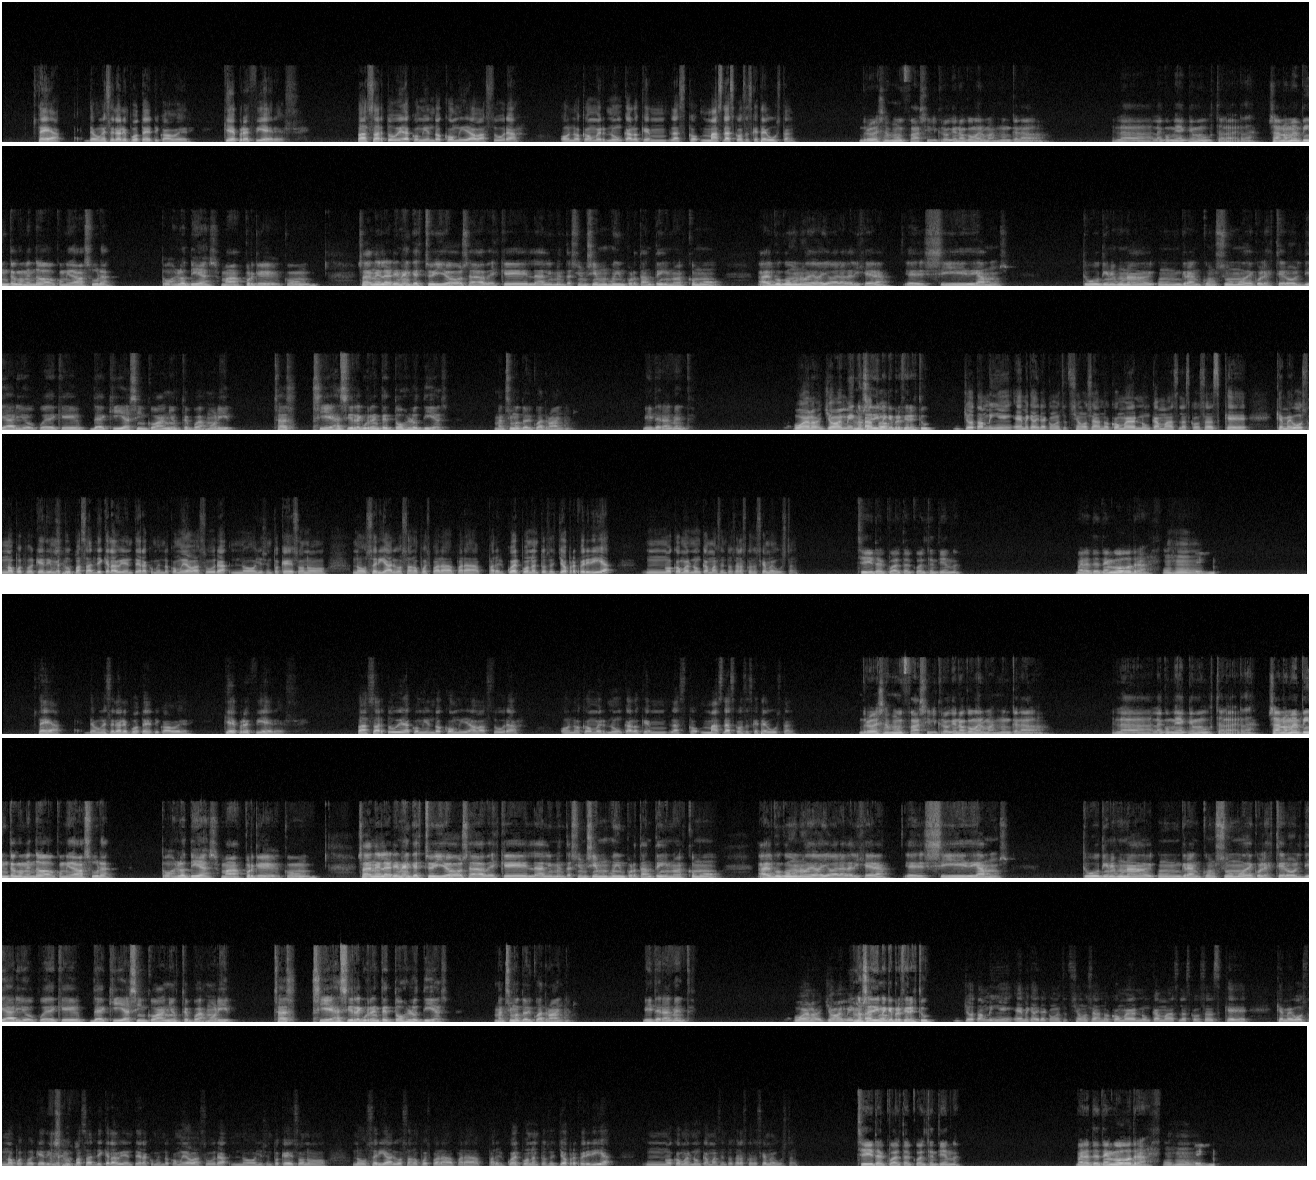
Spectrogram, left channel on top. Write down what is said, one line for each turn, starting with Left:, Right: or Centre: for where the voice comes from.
Left: o sea, de un escenario hipotético, a ver, ¿qué prefieres? Pasar tu vida comiendo comida basura o no comer nunca lo que m- las co- más las cosas que te gustan.
Right: Bro, eso es muy fácil. Creo que no comer más nunca la, la, la comida que me gusta, la verdad. O sea, no me pinto comiendo comida basura todos los días, más porque con O sea, en el área en el que estoy yo, o sea, ves que la alimentación sí es muy importante y no es como algo que uno deba llevar a la ligera. Eh, si, digamos, tú tienes una, un gran consumo de colesterol diario, puede que de aquí a cinco años te puedas morir. O sea, si es así recurrente todos los días, máximo te doy cuatro años, literalmente.
Left: Bueno, yo en mi
Right: No
Left: caso,
Right: sé, dime, ¿qué prefieres tú?
Left: yo también eh, me quedaría con esta opción, o sea, no comer nunca más las cosas que, que me gustan. No, pues porque dime
Right: Se
Left: tú,
Right: me-
Left: pasar de que la vida entera comiendo comida basura, no, yo siento que eso no, no sería algo sano pues para, para, para el cuerpo, ¿no? Entonces yo preferiría mm, no comer nunca más entonces las cosas que me gustan.
Right: Sí, tal cual, tal cual, te entiendo. Bueno, te tengo otra.
Left: Ujú.
Right: Eh,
